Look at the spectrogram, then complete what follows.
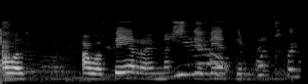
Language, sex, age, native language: Icelandic, female, 11, Icelandic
